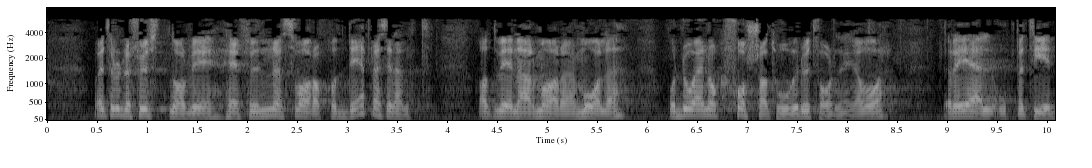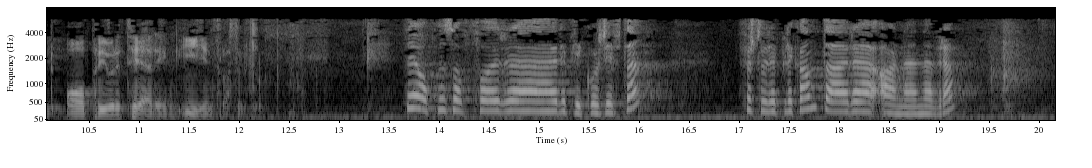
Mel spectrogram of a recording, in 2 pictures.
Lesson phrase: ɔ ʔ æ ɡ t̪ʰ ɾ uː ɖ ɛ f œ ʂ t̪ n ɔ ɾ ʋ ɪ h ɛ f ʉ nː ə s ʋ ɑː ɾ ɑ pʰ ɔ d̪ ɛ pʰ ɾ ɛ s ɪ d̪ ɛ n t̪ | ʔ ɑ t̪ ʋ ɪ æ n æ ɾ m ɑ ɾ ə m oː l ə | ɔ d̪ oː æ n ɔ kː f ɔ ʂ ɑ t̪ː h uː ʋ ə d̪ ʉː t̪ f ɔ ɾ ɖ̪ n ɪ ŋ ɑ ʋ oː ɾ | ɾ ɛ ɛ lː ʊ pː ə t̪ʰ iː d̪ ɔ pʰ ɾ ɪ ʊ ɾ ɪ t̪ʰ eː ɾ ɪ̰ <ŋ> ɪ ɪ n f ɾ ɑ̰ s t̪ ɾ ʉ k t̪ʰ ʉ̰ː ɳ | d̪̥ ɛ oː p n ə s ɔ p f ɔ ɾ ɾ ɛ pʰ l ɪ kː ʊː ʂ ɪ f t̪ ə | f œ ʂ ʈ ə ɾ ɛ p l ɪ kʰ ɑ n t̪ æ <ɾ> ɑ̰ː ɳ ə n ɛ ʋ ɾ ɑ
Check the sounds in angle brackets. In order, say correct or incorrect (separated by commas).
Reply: correct, correct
